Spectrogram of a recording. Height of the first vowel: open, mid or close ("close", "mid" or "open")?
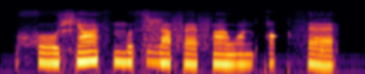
mid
